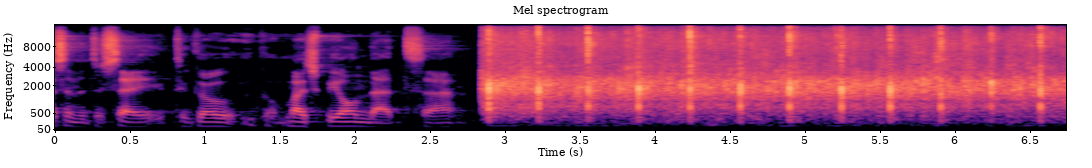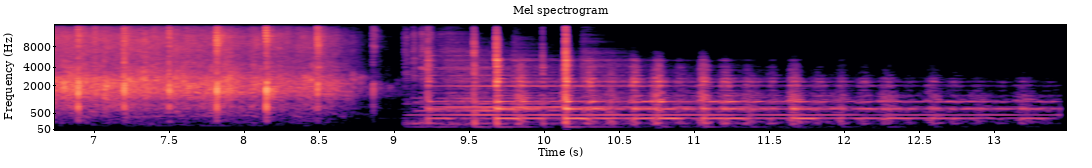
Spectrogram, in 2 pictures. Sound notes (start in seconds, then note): 2.9 applause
